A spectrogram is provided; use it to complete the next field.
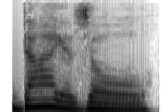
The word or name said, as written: diazole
